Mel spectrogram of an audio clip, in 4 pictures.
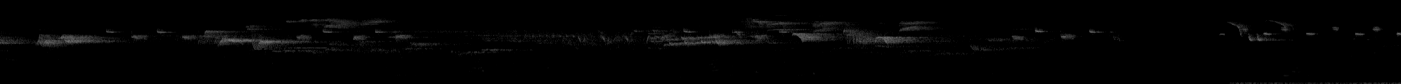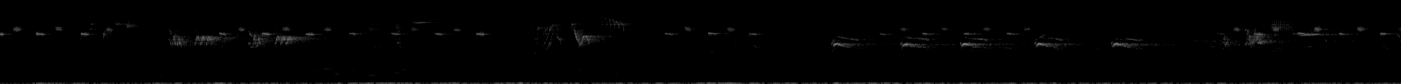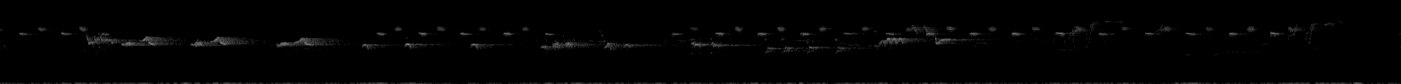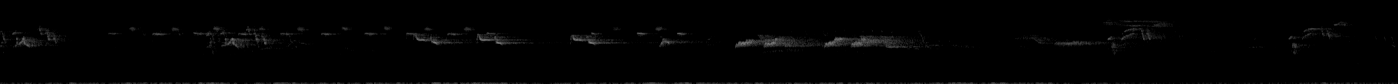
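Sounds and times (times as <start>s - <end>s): wild birds chirping: 0.0s - 56.0s.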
